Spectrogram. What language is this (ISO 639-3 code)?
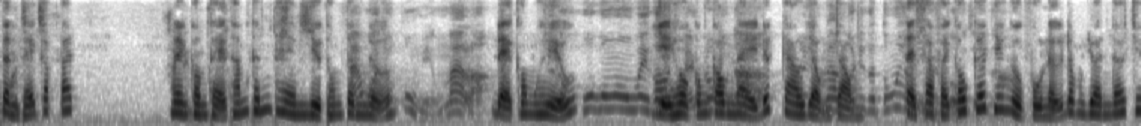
vie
